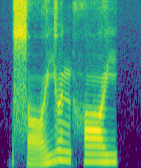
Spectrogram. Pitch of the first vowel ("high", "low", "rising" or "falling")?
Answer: rising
